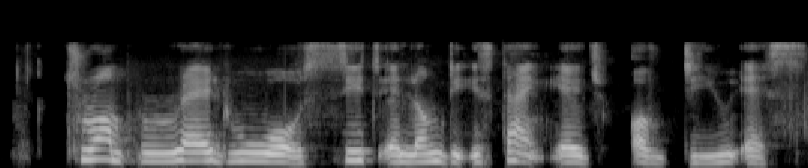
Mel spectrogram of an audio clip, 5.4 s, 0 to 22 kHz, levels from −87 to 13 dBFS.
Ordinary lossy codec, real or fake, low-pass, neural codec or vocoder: AAC, 48 kbps; real; 7.2 kHz; none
